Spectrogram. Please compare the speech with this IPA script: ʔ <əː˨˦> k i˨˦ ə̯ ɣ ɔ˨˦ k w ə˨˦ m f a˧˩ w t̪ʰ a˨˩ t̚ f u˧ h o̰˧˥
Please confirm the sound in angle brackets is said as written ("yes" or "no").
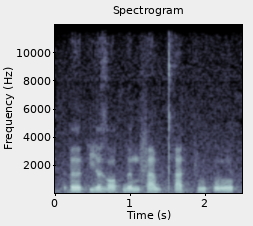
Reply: no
